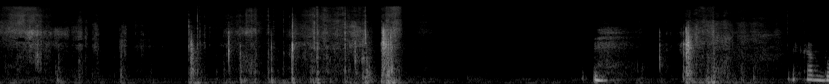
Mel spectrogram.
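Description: Paper pages rustle and flap as a book's pages are turned.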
